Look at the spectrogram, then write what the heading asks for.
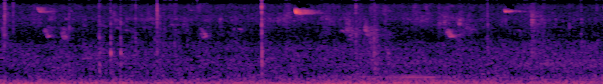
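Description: Faint short high chirps from small birds, a few times, over a steady low outdoor rumble, with a couple of faint sharp ticks.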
